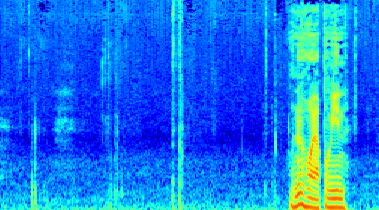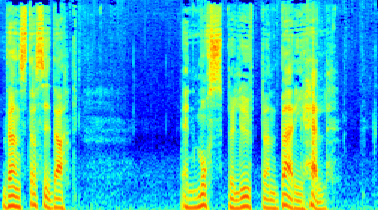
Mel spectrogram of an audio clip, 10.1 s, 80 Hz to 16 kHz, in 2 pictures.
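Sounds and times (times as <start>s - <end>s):
soft footsteps crunching on outdoor ground: 0.2s - 5.1s, 5.8s - 7.4s, 9.1s - 10.0s
speech: 3.9s - 6.1s, 7.5s - 9.6s.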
